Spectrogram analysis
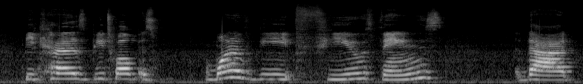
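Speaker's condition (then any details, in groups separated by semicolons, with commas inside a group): No condition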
